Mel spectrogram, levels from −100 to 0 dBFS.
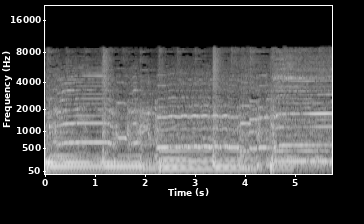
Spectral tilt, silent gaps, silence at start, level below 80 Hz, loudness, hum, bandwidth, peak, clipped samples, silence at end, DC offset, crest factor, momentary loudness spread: -6 dB/octave; none; 0 s; -38 dBFS; -21 LUFS; none; 9.2 kHz; -6 dBFS; under 0.1%; 0 s; under 0.1%; 14 dB; 3 LU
